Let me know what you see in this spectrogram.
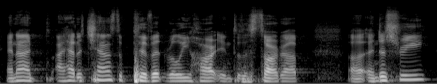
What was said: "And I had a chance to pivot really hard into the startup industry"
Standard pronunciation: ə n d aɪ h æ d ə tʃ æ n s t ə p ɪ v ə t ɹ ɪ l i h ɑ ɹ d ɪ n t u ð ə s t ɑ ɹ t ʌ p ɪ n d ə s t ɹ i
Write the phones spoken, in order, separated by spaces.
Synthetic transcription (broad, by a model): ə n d aɪ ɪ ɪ d ə tʃ æ n s t ə p ɪ v ə t ɹ ɪ l i h ɑ ɹ d ɪ n t u ð ə s t ɑ ɹ t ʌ p ɪ n d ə s t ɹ i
